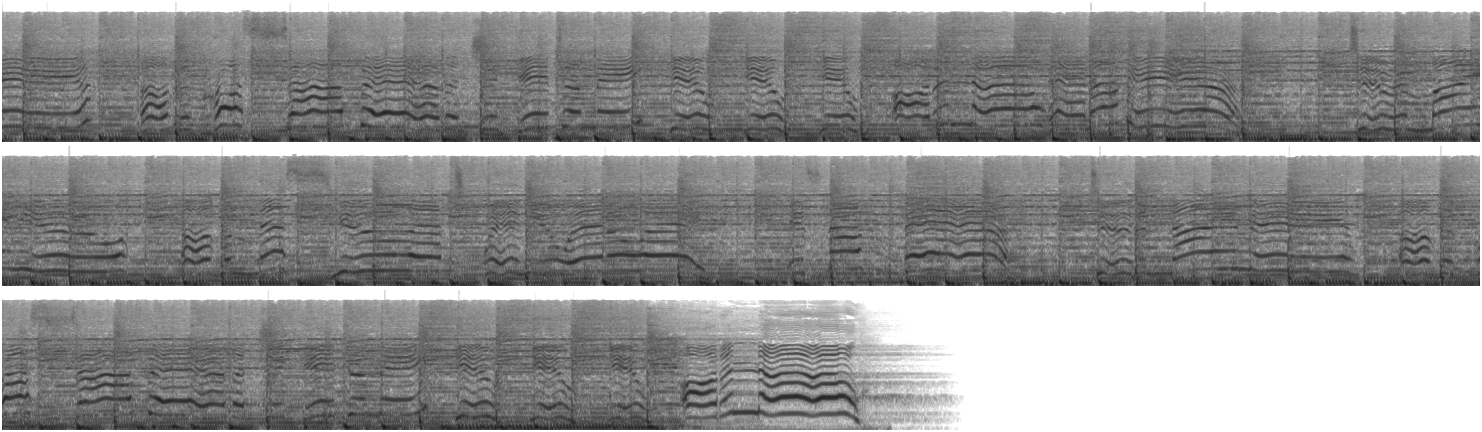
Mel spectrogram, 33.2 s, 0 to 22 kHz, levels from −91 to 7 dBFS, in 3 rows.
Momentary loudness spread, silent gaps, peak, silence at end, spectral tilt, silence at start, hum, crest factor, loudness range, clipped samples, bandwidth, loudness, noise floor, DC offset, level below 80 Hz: 2 LU; none; 0 dBFS; 4.6 s; -4 dB/octave; 0 s; none; 12 dB; 1 LU; under 0.1%; 16.5 kHz; -10 LUFS; under -90 dBFS; under 0.1%; -20 dBFS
